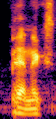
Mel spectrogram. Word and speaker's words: Penix: Penix stiffened up, and I can't say Penix. I know that's how it's pronounced.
